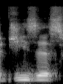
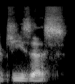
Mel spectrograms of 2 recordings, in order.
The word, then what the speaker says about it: Jesus: So Jesus or Jesus. So the first S is a Z sound. The second one is an S sound.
